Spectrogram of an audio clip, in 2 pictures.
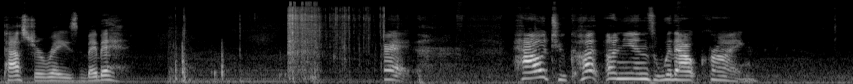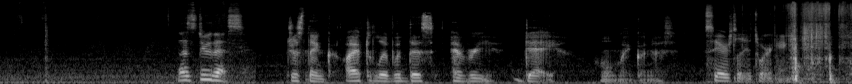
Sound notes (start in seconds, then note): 2.8 bag rustles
